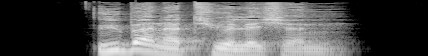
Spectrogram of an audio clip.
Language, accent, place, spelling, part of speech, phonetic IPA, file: German, Germany, Berlin, übernatürlichen, adjective, [ˈyːbɐnaˌtyːɐ̯lɪçn̩], De-übernatürlichen.ogg
- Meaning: inflection of übernatürlich: 1. strong genitive masculine/neuter singular 2. weak/mixed genitive/dative all-gender singular 3. strong/weak/mixed accusative masculine singular 4. strong dative plural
